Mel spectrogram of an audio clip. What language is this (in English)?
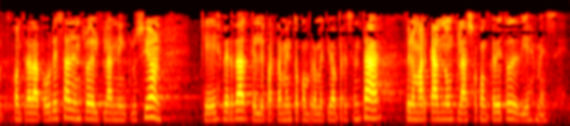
Spanish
